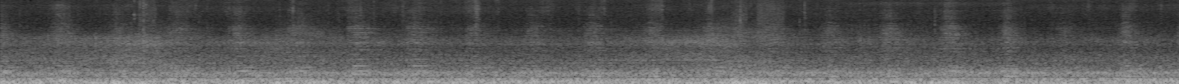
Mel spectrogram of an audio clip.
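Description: Steady low road and engine noise of a car driving at town speed, heard from inside the cabin.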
